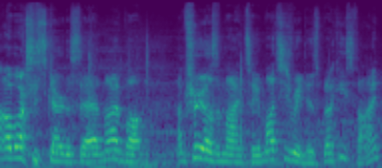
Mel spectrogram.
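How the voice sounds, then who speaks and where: Over noticeable background noise, a man talks with lively intonation. His pitch is high. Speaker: gaming YouTuber. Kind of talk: casual reaction commentary, reading lore aloud. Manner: casual, with swearing and false starts.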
